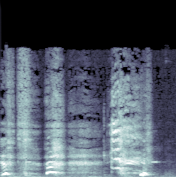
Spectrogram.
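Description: Three loud sneezes burst out in quick succession, each with a sharp breathy explosion and a voiced edge, with no other sound around them.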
